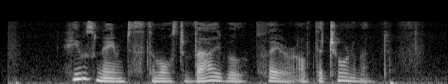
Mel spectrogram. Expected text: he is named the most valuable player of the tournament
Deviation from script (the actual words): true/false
true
